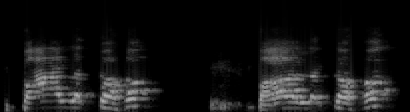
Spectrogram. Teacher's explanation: So when it is ka, the visarga will become ha, and it will be kaha. Balakaha. Balakaha.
